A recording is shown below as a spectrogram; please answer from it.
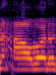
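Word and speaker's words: hour: यहां एच कोसोनेंट है। लेकिन इसका उच्चारण कैसा है? वोवेल की तरह इसलिए एन आवर कहेंगे एक घंटा का एन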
